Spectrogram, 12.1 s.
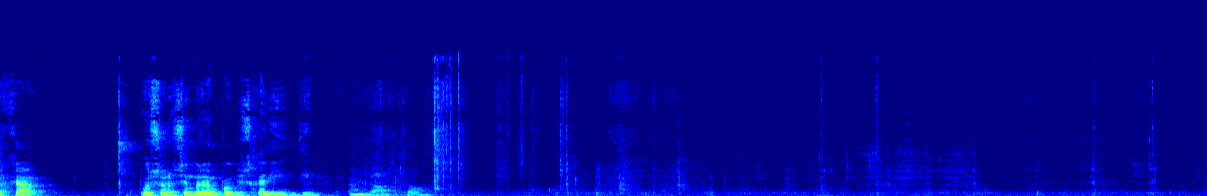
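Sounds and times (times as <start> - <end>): person chewing: 4.3 - 12.0.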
